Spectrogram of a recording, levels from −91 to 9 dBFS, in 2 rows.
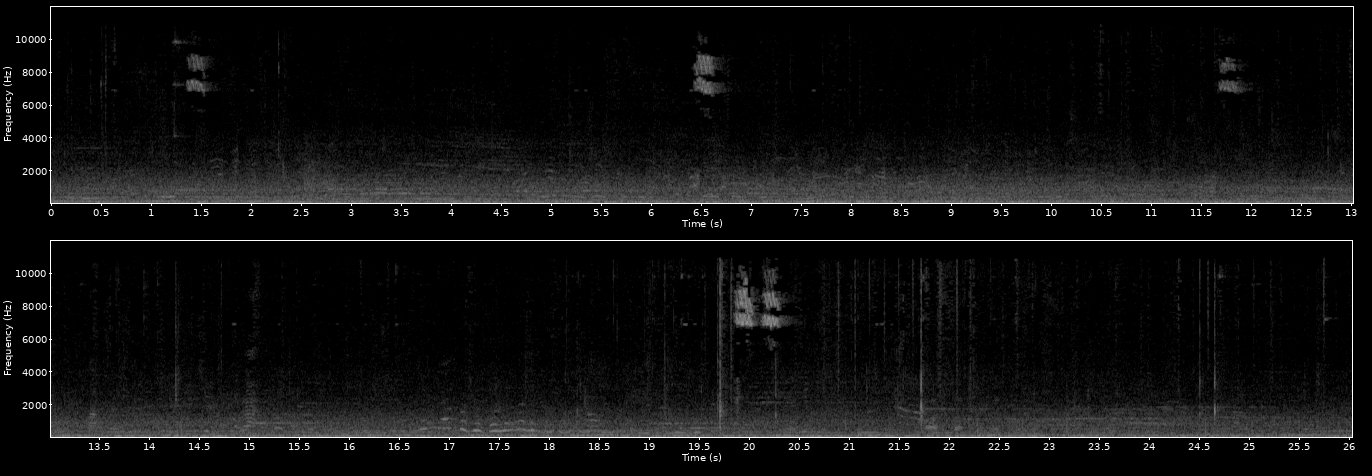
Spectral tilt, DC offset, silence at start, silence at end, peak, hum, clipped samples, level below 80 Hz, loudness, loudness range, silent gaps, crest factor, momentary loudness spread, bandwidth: -4 dB/octave; under 0.1%; 0 s; 0 s; -26 dBFS; none; under 0.1%; -60 dBFS; -49 LUFS; 10 LU; none; 24 dB; 5 LU; 11.5 kHz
